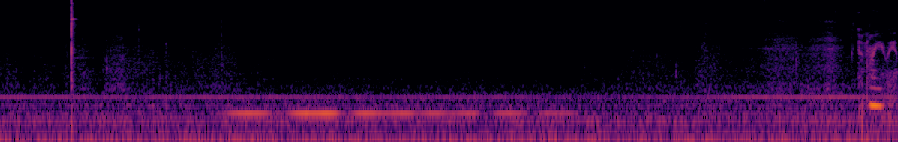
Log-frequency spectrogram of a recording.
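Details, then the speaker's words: Tuning fork struck once during a hearing and tinnitus check in a roleplay cranial nerve exam; it rings with a steady, pure hum. "a way that we do test it is by using a tuning fork sometimes the tuning fork can cause the tinnitus as it has a very similar sound but it's also a way to test your hearing"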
